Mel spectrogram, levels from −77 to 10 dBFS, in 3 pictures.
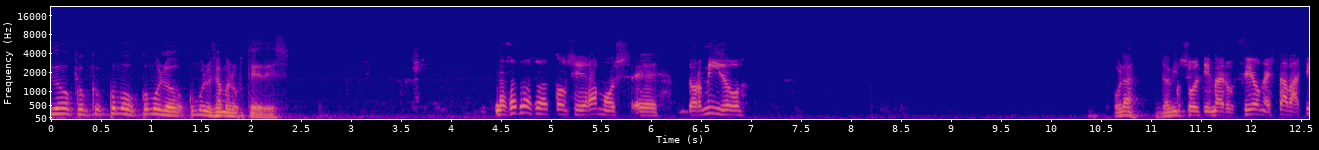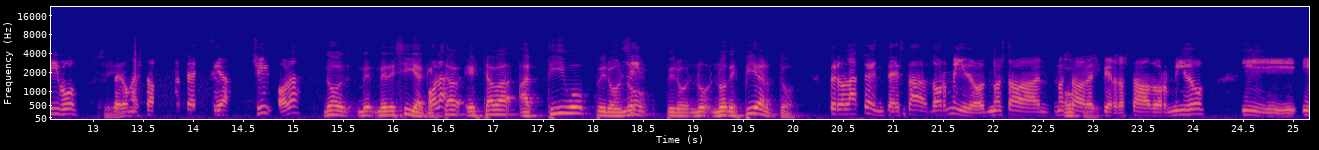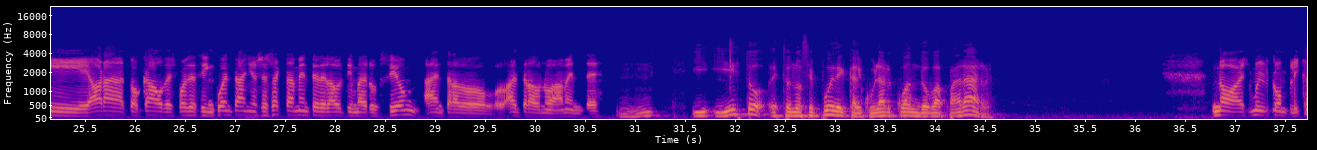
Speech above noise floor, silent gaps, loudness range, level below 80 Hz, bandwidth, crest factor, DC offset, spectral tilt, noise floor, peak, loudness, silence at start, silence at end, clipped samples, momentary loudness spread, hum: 41 dB; none; 6 LU; -50 dBFS; 7.6 kHz; 20 dB; under 0.1%; -8 dB/octave; -66 dBFS; -6 dBFS; -26 LUFS; 0 s; 0 s; under 0.1%; 9 LU; none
